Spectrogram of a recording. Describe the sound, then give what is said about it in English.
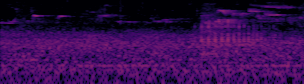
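Faint woodpecker drumming in early spring, two woodpeckers answering each other: a brief rapid roll of knocks rising over steady outdoor background hiss, with a few thin bird calls scattered through. “Now, a woodpecker somewhere. Yeah. Quite soft woodpeckering.”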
